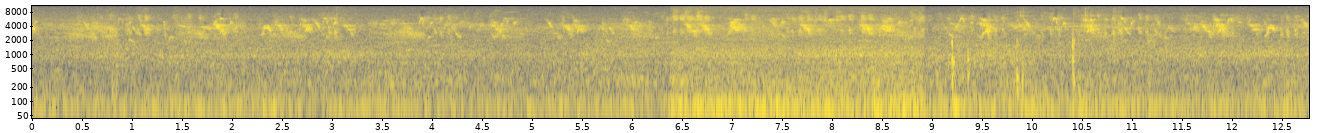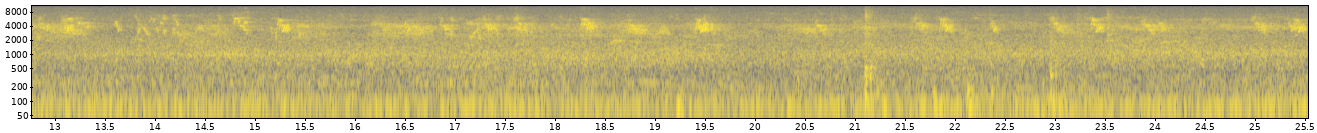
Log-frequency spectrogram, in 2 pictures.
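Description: Faint songbirds chirping and singing on and off, with a steady low outdoor rumble that swells for a few seconds about six seconds in.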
